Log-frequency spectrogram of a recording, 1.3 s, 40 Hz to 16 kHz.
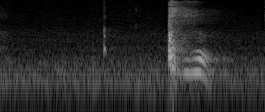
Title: Baby girl,1 week old, sneezing. Hilarious!!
